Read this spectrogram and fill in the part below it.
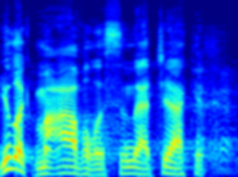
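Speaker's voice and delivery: put-on wonderful Italian accent. Retelling what a salesperson said about a leather jacket: Italian accent. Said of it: "in a wonderful Italian accent".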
